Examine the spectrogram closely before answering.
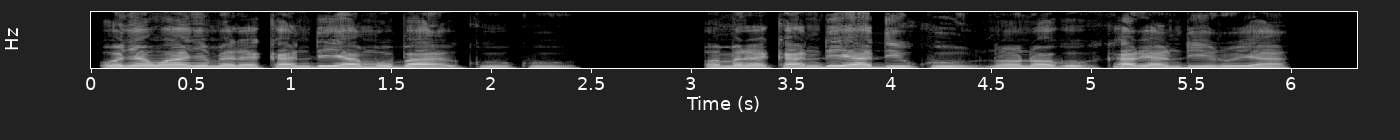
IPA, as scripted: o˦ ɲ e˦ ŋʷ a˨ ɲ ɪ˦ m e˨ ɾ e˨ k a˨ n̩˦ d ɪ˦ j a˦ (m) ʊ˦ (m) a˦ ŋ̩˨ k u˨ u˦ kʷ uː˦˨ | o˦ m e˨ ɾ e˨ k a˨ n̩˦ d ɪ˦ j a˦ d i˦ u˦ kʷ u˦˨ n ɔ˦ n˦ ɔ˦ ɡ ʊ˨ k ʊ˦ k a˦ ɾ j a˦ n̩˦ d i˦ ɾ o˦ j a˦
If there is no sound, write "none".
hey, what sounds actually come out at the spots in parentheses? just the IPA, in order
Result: m, b

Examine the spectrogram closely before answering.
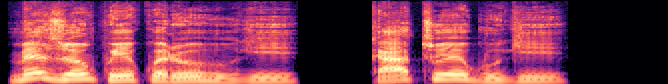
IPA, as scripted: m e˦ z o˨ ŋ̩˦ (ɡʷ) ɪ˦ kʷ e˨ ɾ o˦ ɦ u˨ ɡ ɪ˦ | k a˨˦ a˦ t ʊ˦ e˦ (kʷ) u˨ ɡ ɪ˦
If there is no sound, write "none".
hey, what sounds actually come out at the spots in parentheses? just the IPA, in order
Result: kʷ, ɡʷ

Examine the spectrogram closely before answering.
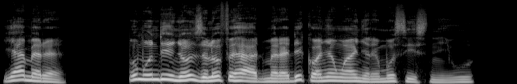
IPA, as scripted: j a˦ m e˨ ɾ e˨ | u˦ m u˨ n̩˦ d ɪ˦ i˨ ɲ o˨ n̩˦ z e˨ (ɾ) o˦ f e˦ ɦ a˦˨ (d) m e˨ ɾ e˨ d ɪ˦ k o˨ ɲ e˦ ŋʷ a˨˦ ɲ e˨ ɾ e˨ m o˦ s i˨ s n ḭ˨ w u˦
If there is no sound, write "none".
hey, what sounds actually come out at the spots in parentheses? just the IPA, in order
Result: l, d

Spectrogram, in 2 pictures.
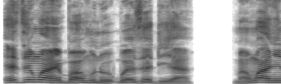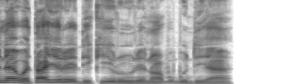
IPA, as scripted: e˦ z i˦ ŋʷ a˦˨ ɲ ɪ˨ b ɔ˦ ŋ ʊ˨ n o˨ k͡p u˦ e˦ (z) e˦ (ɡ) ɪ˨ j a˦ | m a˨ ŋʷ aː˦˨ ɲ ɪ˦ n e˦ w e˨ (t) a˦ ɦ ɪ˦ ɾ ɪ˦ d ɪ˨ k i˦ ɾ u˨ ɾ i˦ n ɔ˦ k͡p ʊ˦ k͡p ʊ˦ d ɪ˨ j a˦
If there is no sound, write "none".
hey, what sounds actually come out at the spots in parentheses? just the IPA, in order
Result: z, d, t

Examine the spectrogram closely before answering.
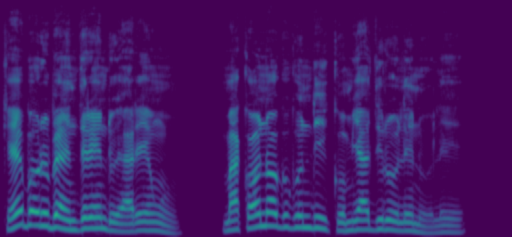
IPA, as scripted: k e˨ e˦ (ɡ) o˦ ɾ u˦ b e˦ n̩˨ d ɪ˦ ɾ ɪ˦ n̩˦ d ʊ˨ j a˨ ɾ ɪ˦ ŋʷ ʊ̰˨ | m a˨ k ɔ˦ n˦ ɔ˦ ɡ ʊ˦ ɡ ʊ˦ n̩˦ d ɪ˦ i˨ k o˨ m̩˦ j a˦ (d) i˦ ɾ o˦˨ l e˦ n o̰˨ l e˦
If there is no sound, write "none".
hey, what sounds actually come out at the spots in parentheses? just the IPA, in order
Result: b, d

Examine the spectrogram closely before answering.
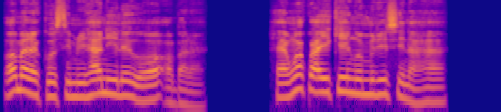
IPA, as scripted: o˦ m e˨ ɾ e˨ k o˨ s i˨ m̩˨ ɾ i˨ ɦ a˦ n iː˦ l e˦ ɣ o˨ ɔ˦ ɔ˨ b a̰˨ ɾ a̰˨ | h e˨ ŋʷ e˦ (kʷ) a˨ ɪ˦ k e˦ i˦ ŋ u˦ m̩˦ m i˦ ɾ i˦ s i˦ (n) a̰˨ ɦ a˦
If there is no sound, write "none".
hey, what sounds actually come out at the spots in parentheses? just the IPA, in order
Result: kʷ, n

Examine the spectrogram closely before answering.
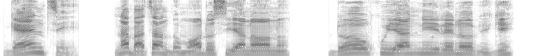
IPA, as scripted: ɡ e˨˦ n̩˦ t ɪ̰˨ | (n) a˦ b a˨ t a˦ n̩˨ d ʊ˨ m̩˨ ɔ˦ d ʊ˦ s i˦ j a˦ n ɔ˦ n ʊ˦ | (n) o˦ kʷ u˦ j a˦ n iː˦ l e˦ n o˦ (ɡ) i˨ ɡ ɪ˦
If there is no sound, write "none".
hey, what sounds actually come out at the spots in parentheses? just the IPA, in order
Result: n, d, b

